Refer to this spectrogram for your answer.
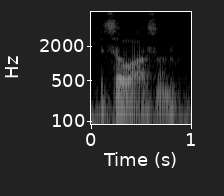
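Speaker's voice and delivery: ordinary talk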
